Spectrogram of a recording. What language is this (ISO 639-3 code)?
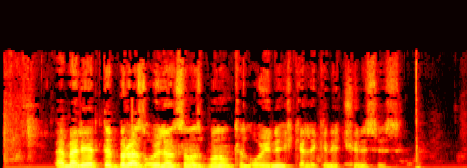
uig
